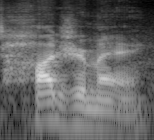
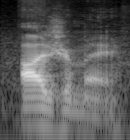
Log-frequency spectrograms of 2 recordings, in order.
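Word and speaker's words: 始め: 6 down, begin is hajime. There's a silent H at the beginning. It's hajime, not ajime. It's kind of silent.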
